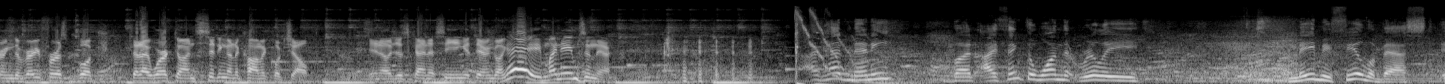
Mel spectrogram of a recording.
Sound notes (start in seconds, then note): 6.7 chuckling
